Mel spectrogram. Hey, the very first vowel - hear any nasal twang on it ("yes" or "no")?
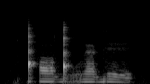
no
